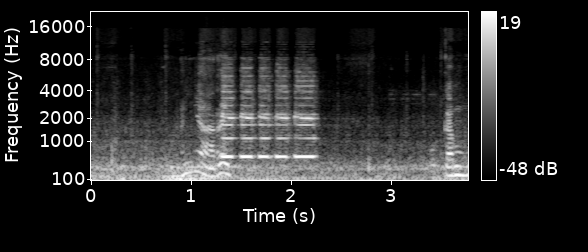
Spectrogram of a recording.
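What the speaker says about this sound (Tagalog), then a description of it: "huwag kang busi-busina dyan, liliko kakanan ako eh." A vehicle horn honks in several quick toots, loud and close, amid road traffic noise, with someone speaking before and after.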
